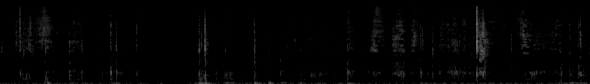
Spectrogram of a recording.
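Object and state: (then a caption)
Plastic video cassette scraped. The plastic surface of a VHS video cassette is scraped and tapped, giving bursts of dry, bright scratching with sharp clicks. The sound is quiet and close, concentrated in the high frequencies with almost no low end.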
